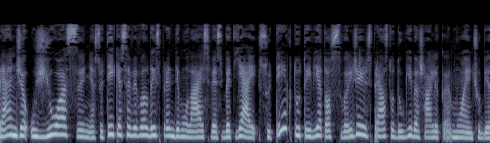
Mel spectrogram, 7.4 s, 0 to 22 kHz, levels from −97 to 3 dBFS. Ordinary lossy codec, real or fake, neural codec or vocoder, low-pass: MP3, 48 kbps; real; none; 10.8 kHz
